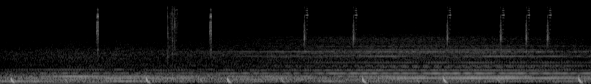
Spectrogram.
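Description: Menu clicks tick sharply, one after another.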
